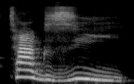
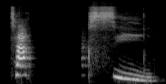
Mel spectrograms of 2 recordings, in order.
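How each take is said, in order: First: The middle consonant ends in a Z sound. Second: The middle consonant ends in an S sound. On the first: The speaker calls it wrong. "It's not a Z" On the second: The speaker calls it right. "The X there sounds X"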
